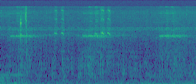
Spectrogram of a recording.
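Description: Crickets give faint, high chirps in short bursts over a steady low rumble.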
